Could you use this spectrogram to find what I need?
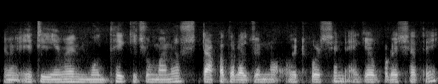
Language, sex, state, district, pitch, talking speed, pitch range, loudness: Bengali, male, Tripura, West Tripura, 115 Hz, 165 wpm, 110-120 Hz, -20 LUFS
